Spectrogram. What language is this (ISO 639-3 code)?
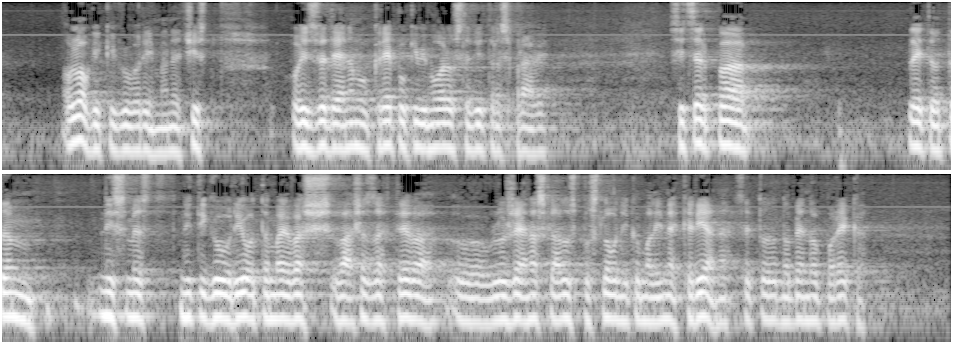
slv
